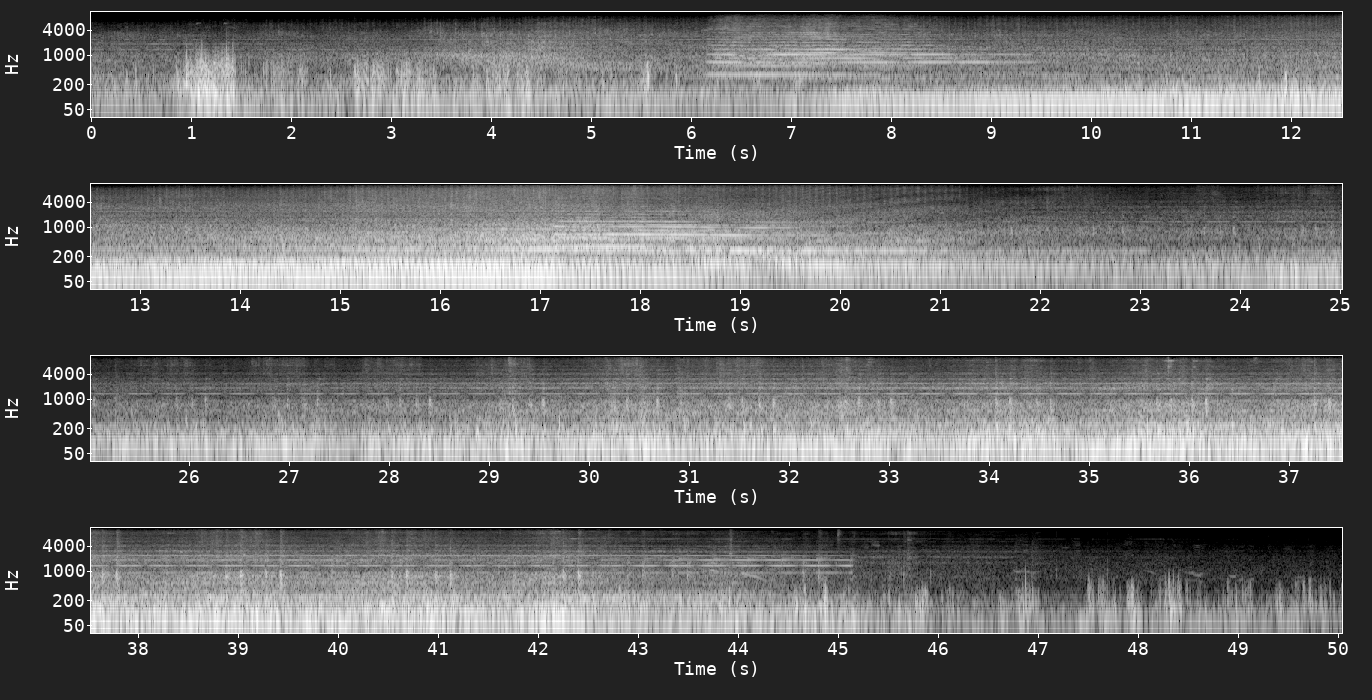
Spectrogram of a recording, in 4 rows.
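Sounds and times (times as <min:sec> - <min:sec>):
freight train rumbling past: 0:00.0 - 0:50.0.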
